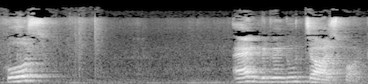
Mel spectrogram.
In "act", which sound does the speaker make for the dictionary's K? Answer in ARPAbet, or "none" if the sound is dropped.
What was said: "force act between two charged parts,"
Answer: none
